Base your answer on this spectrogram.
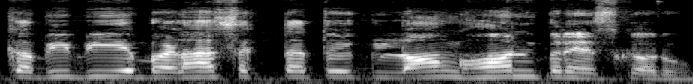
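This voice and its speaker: A man with a high pitch uses a raised, projected voice. Noticeable background noise can be heard. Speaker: driving instructor. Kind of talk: in-car driving lesson. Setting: in a car. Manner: stern, scolding.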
